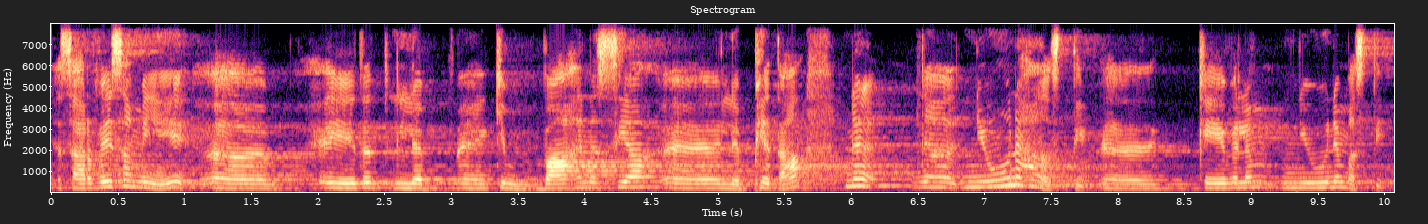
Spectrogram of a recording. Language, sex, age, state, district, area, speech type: Sanskrit, female, 18-30, Kerala, Kozhikode, urban, spontaneous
